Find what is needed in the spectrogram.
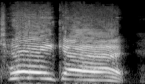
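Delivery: shrill, booming, very high, very loud yell. Recount a scene where a man with a cross confronts Malasar, imitating a character yelling. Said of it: "he keeps yelling at him".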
